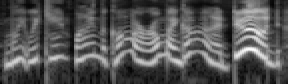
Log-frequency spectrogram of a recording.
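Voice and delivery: high, wavering mock dismay, bursting loud at the end; mock panicked staff. Staff admitting they can't find the car, mock panic.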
